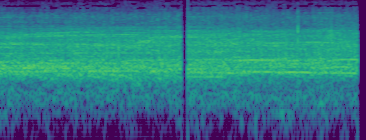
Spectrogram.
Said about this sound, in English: So, obviously, a very enthusiastic crowd. I'm from Iowa, and so this is Trump country.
